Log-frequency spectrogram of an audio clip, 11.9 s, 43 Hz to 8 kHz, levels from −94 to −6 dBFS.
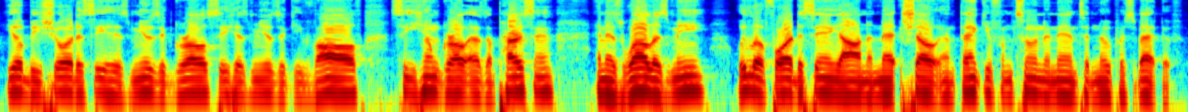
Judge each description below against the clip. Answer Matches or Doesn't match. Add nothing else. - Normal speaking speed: Doesn't match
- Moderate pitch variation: Doesn't match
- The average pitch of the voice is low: Matches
